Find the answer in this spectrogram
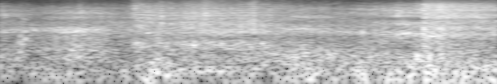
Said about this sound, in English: I love the ocean too.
